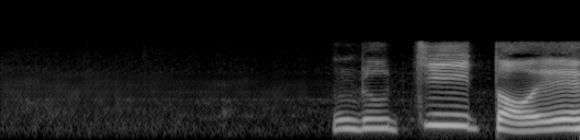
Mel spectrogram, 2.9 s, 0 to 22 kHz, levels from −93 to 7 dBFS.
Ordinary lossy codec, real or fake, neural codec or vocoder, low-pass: none; fake; codec, 24 kHz, 1.2 kbps, DualCodec; 7.2 kHz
